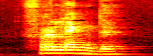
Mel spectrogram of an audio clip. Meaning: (adjective) inflection of verlengd: 1. masculine/feminine singular attributive 2. definite neuter singular attributive 3. plural attributive; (verb) singular past indicative/subjunctive of verlengen
- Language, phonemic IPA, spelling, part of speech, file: Dutch, /vərˈlɛŋdə/, verlengde, verb, Nl-verlengde.ogg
